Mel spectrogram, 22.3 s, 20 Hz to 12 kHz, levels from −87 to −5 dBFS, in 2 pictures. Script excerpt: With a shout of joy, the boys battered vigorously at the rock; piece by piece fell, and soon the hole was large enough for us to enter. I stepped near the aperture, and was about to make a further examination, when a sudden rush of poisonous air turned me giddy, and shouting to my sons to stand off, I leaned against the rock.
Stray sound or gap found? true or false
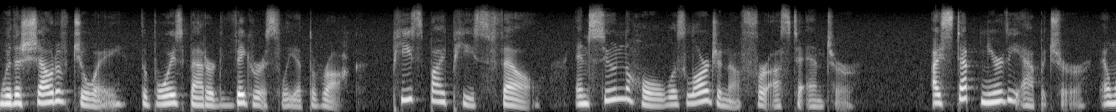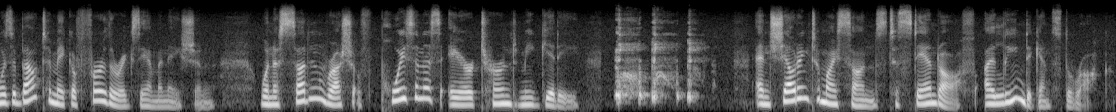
true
